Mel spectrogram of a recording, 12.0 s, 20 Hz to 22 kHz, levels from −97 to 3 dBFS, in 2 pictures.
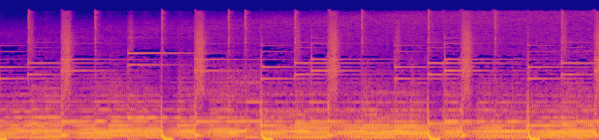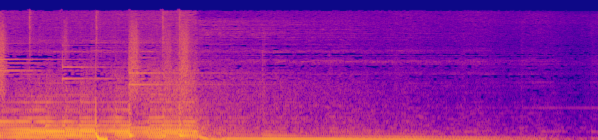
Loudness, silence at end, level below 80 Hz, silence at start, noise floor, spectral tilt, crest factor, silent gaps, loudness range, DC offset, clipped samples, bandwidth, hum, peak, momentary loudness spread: -18 LUFS; 0.55 s; -28 dBFS; 0 s; -47 dBFS; -5.5 dB/octave; 16 dB; none; 13 LU; 0.4%; under 0.1%; 17 kHz; none; -2 dBFS; 15 LU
